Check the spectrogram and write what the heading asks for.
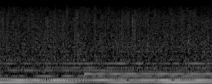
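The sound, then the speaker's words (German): Raindrops patter steadily against a window pane in a dense, continuous hiss, with a low, constant hum running underneath. No one speaks. “diese, diese Regentropfen, die da hunderte von Metern vom Himmel fallen und hier an die Scheibe klatschen.”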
